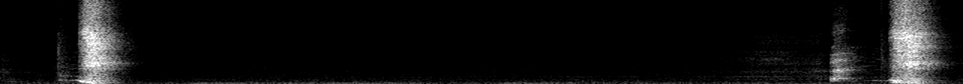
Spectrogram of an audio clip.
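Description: Two sharp sneezes several seconds apart in a quiet room, the second preceded by a short catch of breath. Ordinary sneezing.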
